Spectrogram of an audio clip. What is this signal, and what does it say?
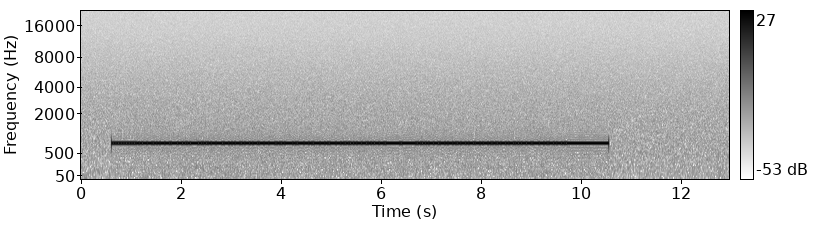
PSK31 (31.25 baud), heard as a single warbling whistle, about 780 Hz.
